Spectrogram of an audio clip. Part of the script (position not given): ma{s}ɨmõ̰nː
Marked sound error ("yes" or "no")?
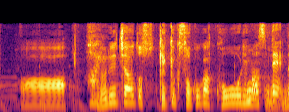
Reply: no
